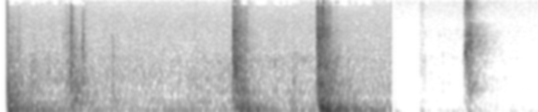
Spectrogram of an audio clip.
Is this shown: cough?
no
